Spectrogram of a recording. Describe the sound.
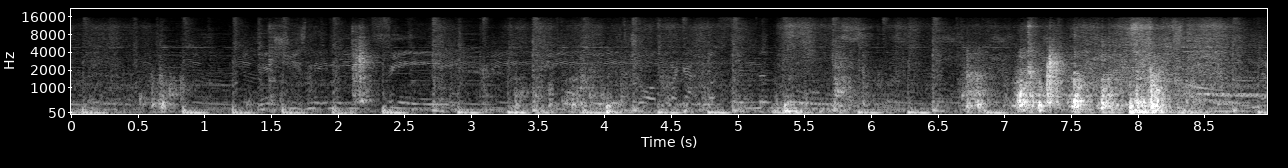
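A Xiaomi Mijia M365 electric scooter is lifted out of its cardboard box: many rustles, knocks and light thuds, which grow busier and louder toward the end.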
